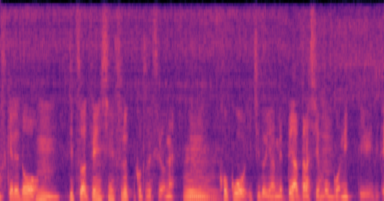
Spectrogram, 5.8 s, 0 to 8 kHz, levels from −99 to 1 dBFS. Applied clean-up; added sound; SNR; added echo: none; Sink (filling or washing) / Water tap, faucet; 19 dB; none.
